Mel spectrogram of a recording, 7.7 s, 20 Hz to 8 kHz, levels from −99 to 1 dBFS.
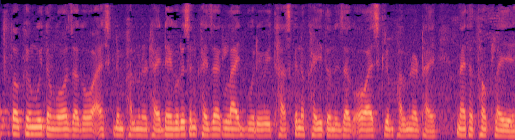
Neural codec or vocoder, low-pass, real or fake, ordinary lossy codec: none; 7.2 kHz; real; MP3, 32 kbps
